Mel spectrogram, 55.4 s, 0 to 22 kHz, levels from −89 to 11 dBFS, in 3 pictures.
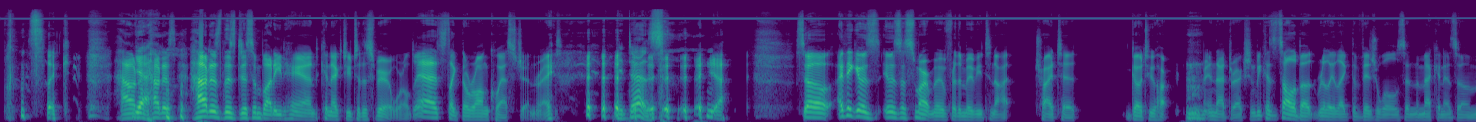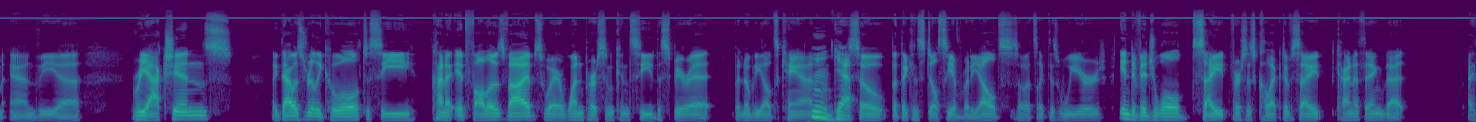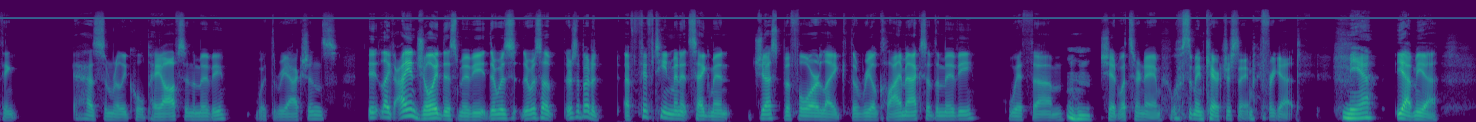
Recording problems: high-pitched whine; faint; throughout; 11.5 kHz, 20 dB below the speech

